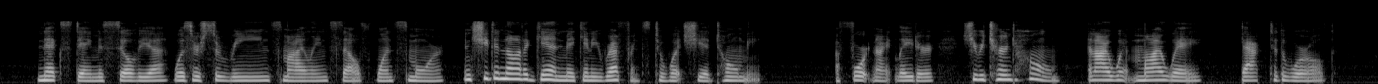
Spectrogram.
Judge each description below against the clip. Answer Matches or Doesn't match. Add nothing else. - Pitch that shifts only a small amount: Matches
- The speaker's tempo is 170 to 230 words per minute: Matches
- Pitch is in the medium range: Matches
